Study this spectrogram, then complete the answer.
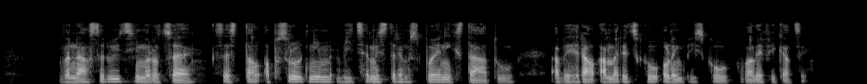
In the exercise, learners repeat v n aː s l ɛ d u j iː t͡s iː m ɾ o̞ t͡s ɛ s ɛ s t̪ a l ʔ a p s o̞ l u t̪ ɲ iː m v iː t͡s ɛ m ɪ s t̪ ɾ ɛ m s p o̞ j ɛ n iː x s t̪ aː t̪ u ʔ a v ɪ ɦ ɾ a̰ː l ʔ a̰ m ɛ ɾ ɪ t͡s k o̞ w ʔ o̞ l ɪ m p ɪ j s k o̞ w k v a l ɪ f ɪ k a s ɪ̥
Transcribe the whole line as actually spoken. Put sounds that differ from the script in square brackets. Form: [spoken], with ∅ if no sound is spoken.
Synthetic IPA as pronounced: v n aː s l ɛ d u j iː t͡s iː m ɾ o̞ t͡s ɛ s ɛ s t̪ a l ʔ a p s o̞ l u t̪ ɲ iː m v iː t͡s ɛ m ɪ s t̪ ɾ ɛ m s p o̞ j ɛ n iː x s t̪ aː t̪ [uː] ʔ a v ɪ ɦ ɾ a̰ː l ʔ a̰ m ɛ ɾ ɪ t͡s k o̞ w ʔ o̞ l ɪ m p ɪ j s k o̞ w k v a l ɪ f ɪ k a [t͡s] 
